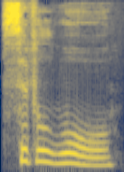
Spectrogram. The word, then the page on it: civil war: British English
